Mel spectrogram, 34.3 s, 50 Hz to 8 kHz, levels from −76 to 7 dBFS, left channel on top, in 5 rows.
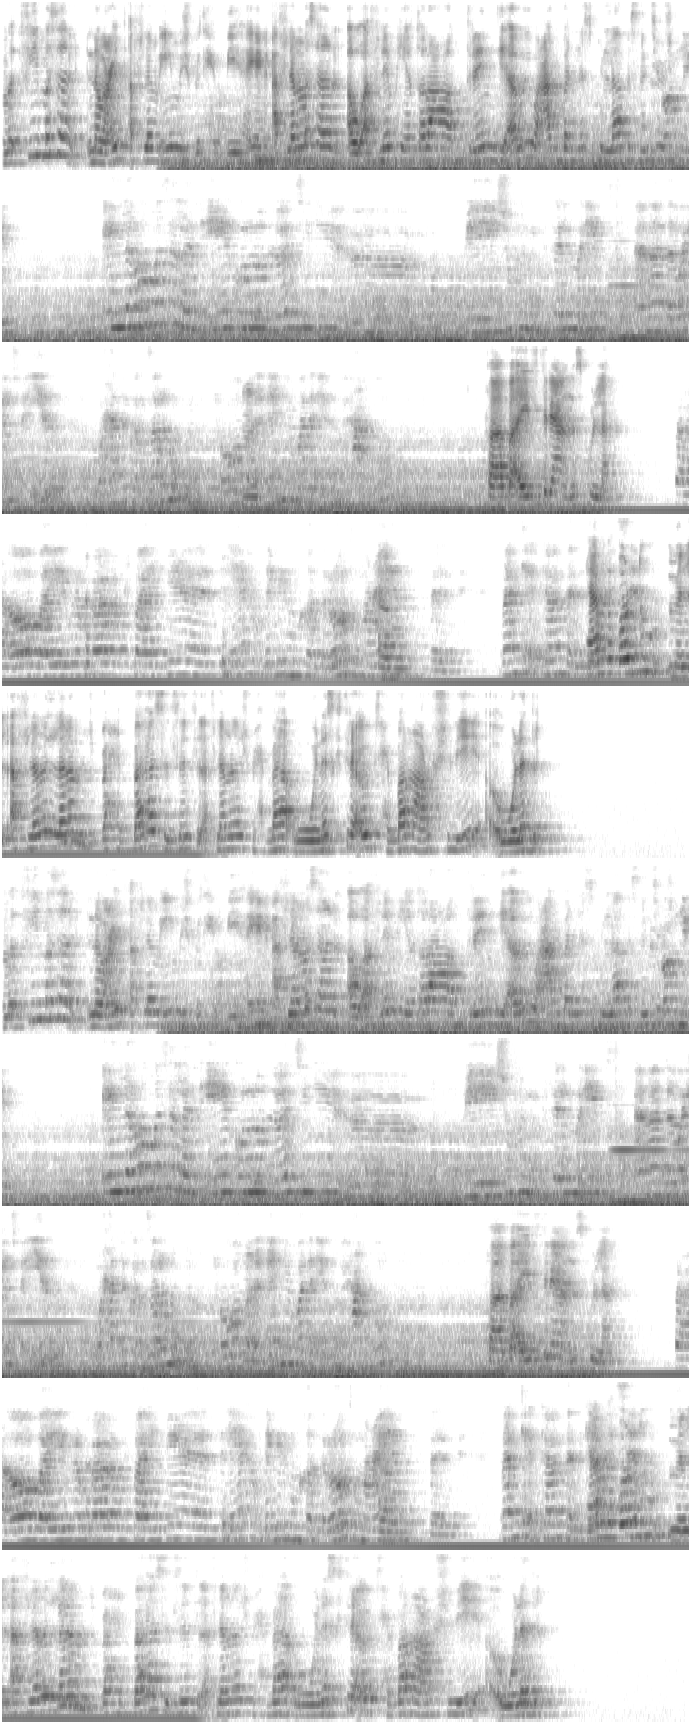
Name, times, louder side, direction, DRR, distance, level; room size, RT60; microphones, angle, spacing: voice 1, 0.0-6.6 16.1-16.4 18.6-19.9 22.8-22.9 24.4-24.6 26.4-32.8, left 4 dB, 45° left, 0.4 m, -30 dB
sound 1, 1.5-19.7, equal, 50° right, 1.3 m, -24 dB
voice 2, 6.3-7.0 7.9-11.1 11.4-17.6 20.5-25.1 25.6-27.2 28.0-28.3, right 2 dB, 90° right, 0.9 m, -36 dB
sound 2, 12.9-29.4, right 2 dB, 25° left, 1.3 m, -34 dB
4.8 x 2.8 x 2.8 m
head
